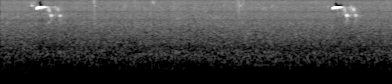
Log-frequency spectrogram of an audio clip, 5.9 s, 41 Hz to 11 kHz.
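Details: Chickadees out in the cold, winter afternoon of January 2, 2019, 2:10 PM: two separate calls about four seconds apart, each a high sharp note dropping into a few lower, husky notes, with quiet hiss between.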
